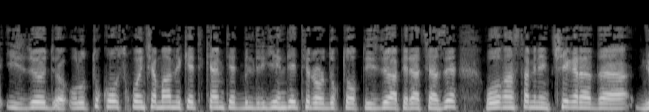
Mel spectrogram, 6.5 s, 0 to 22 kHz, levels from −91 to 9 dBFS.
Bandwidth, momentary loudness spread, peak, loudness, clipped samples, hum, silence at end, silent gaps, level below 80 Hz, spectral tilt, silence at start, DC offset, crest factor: 8.6 kHz; 4 LU; -6 dBFS; -18 LUFS; under 0.1%; none; 0 s; none; -54 dBFS; -6.5 dB/octave; 0.05 s; under 0.1%; 12 dB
